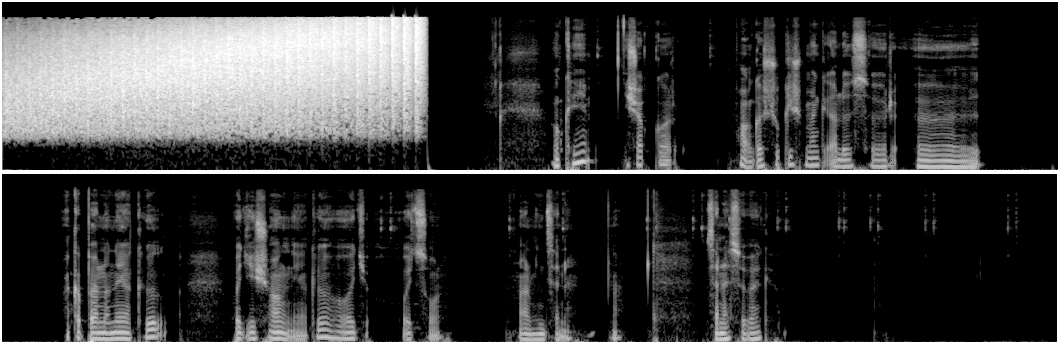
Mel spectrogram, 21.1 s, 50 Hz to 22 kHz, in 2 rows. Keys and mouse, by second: 5.5 right click, 8.3 right click, 16.8 right click, 17.6 right click, 17.7 right click.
